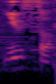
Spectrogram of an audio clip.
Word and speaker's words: youthful: 한국 사람들이 th 좀 힘들어 하시죠. 예, youthful. s는 아닙니다. 예. s 들어가면 안 돼. 그러니까 th 그렇게 표기하는 거 제가 반대하는 이유는 사람들이 잘못된 발음에 익숙해질 수밖에 없어요. 근데 사실 useful 하고 그거 아예 다른 단어입니다. – 그러니까 예, useful 유용한 그리고 youthful s 안 나요. s 소리 안 납니다.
